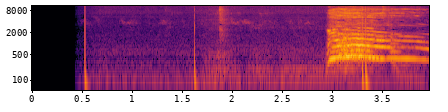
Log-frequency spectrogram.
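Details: Bluetick and Black and Tan Coonhound puppies howling: after faint clicks, a sudden loud, long howl with a steady tone and a slight drop in pitch fills the final second.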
